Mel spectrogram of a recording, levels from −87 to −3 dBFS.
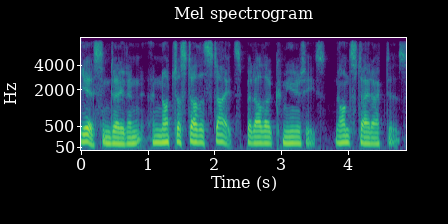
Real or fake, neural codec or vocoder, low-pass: real; none; 7.2 kHz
